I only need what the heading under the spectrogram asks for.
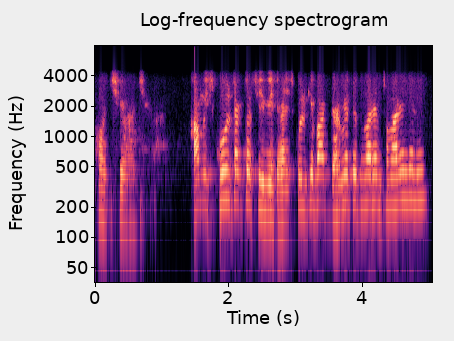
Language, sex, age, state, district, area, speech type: Hindi, male, 60+, Uttar Pradesh, Sitapur, rural, conversation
